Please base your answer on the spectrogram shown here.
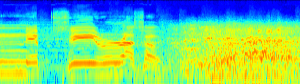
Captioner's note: laughter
